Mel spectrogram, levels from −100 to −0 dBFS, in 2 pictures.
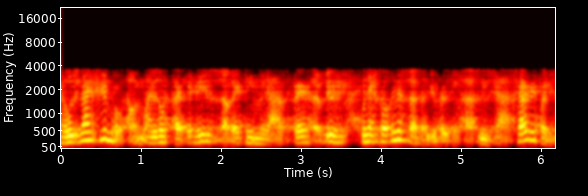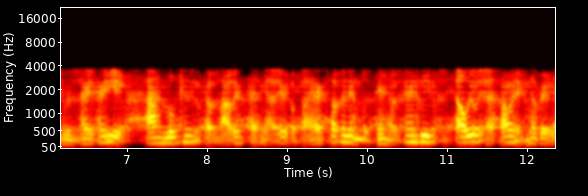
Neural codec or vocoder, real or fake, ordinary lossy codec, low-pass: codec, 16 kHz, 0.5 kbps, FreqCodec, larger model; fake; none; 3.6 kHz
